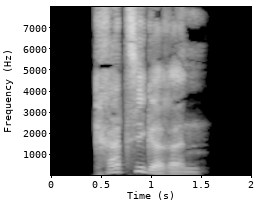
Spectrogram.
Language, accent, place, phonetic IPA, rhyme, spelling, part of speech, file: German, Germany, Berlin, [ˈkʁat͡sɪɡəʁən], -at͡sɪɡəʁən, kratzigeren, adjective, De-kratzigeren.ogg
- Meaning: inflection of kratzig: 1. strong genitive masculine/neuter singular comparative degree 2. weak/mixed genitive/dative all-gender singular comparative degree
